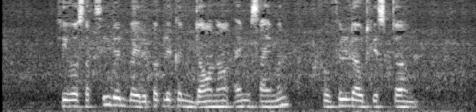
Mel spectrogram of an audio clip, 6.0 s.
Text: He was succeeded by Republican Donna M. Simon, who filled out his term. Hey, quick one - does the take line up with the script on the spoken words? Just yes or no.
yes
